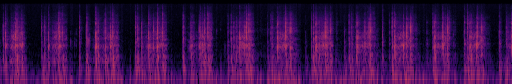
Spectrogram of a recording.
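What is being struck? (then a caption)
Cardboard tissue box. Fingernails rapidly tap and scratch the side panel of a cardboard tissue box in an uneven, busy rhythm. The taps are dry, dull and short, with most of their weight in the low end, mixed with rough scraping between them.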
